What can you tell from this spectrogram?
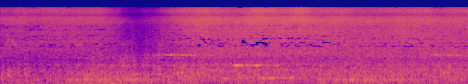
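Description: Steady hiss of escaping steam from a steam locomotive, dipping briefly about a second in and then growing louder.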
